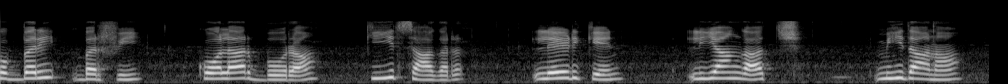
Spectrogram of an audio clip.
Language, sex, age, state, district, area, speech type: Telugu, female, 18-30, Andhra Pradesh, Kadapa, rural, spontaneous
